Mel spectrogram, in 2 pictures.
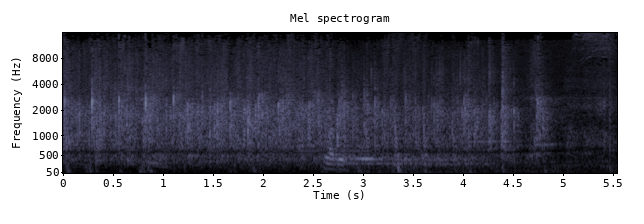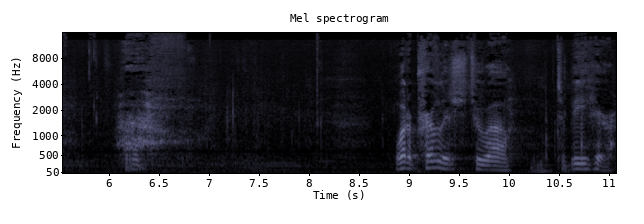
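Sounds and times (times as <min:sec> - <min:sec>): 
audience applause at a Christian fellowship church service: 0:00.0 - 0:05.5
speech: 0:02.6 - 0:03.8, 0:06.2 - 0:06.6, 0:08.9 - 0:11.0.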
